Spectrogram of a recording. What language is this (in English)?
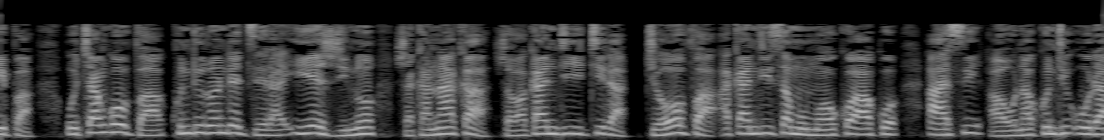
Shona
